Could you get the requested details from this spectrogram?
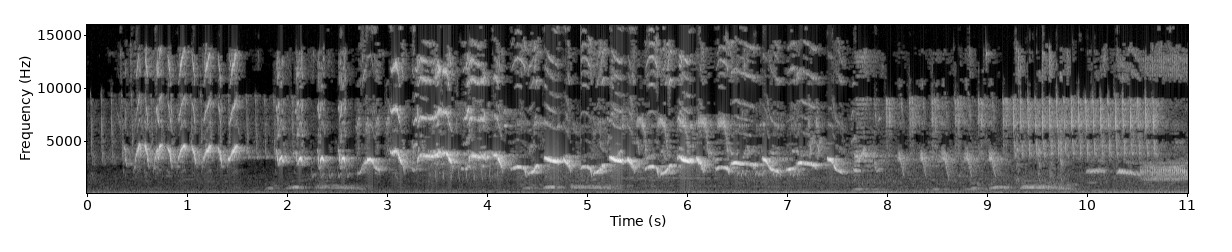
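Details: Tame Chinese hwamei, praised for a fine singing voice, delivering a rich, varied song: quick chattering notes, then a run of loud looping slurred whistles repeated about every half second, ending in buzzy rattles and softer whistles.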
